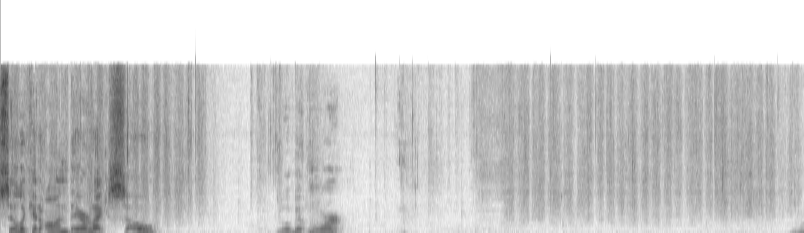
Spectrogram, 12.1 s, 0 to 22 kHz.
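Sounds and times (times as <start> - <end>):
cloth rag rubbing on wood: 0.0 - 3.3, 7.2 - 12.0.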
